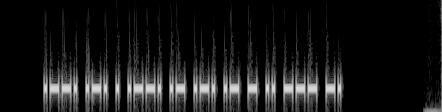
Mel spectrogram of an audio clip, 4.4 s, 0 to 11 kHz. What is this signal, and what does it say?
Morse code, heard as a keyed tone, about 40 wpm, 700 Hz. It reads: PREPARATION
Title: Sentences from Top 1400 Words - New Word Drill - 40wpm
